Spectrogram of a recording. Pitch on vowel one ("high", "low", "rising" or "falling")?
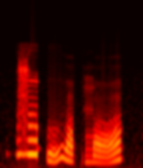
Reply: high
